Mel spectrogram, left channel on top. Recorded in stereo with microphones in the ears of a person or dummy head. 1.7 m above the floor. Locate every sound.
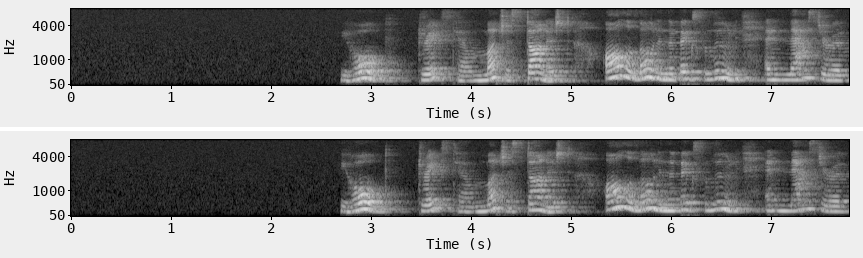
2.7 s a woman speaking: 40° right (ahead or behind), 0.7 m; by 7.7 s 70° left (ahead or behind), 2.5 m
